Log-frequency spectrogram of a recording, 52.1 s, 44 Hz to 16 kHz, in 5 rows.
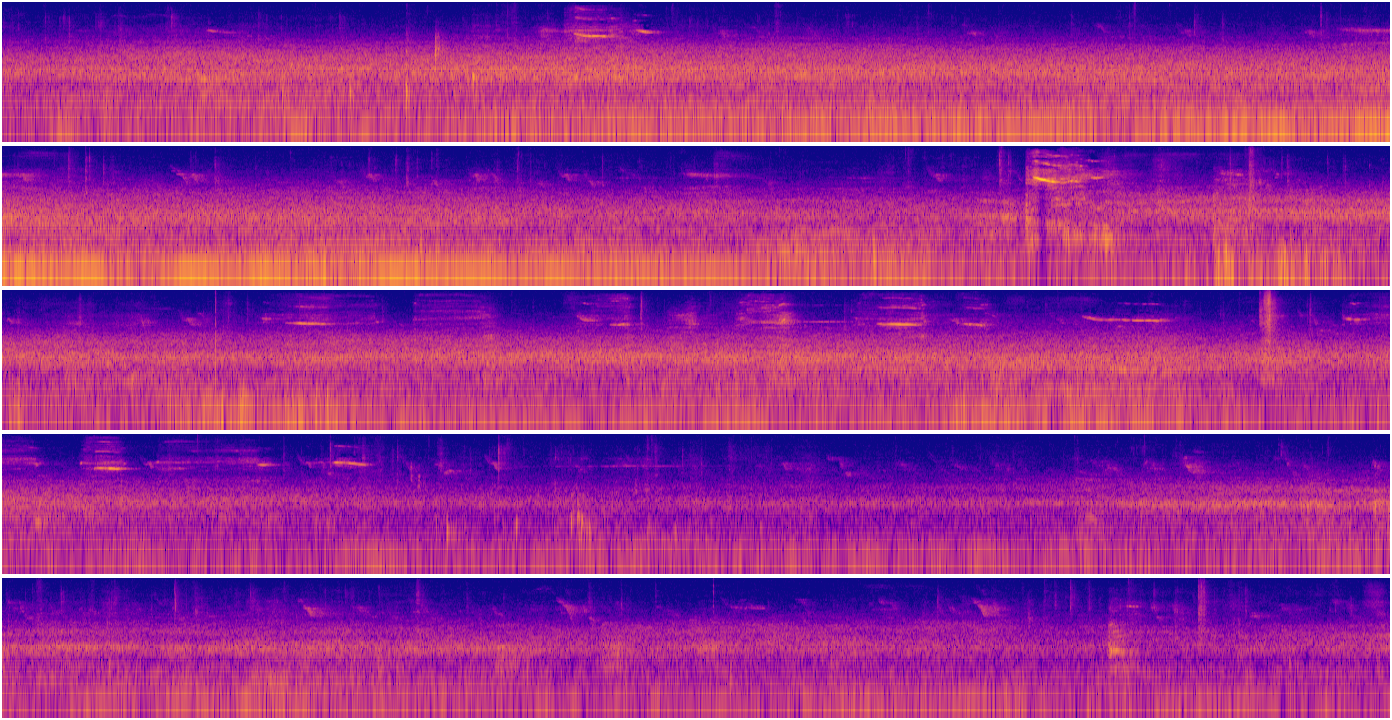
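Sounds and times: dog claws clicking on pavers: 0:07.9 - 0:15.4, 0:30.0 - 0:30.9, 0:39.7 - 0:47.1, 0:47.8 - 0:51.9
small birds chirping: 0:30.2 - 0:52.0.

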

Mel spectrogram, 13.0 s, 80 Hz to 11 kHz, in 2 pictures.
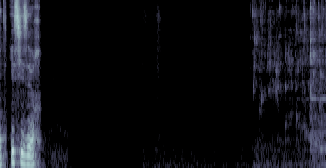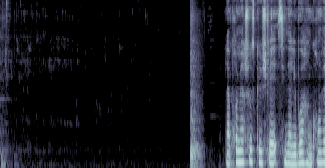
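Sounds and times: water pouring into a glass: 0:05.0 - 0:10.3.

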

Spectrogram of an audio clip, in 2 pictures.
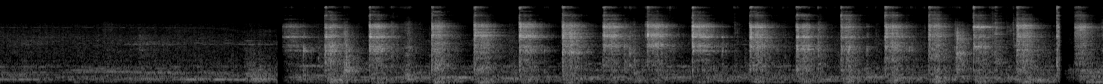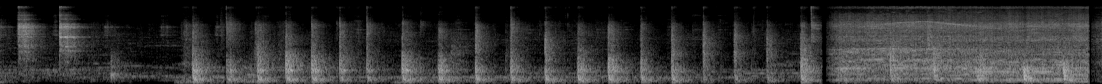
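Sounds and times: hammer and chisel chipping plaster: 0:02.8 - 0:22.0.

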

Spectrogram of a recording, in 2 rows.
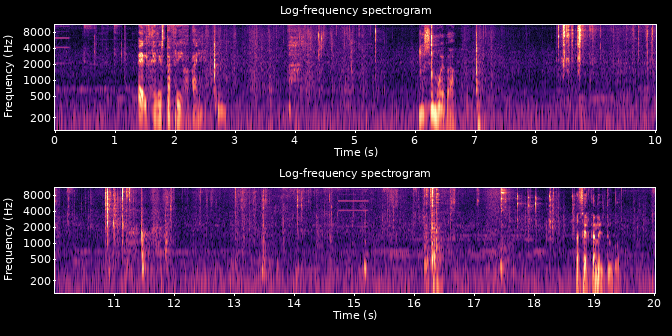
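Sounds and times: metal instruments clinking: 0:08.3 - 0:13.2, 0:16.0 - 0:20.0.

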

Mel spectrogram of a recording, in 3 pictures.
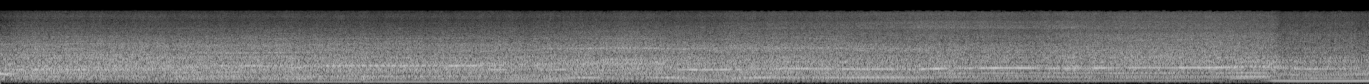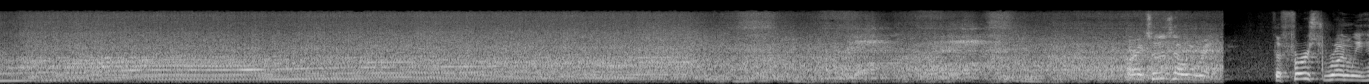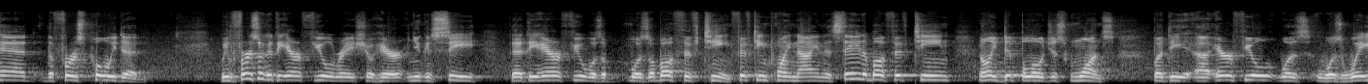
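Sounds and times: engine running on dyno: 0:00.0 - 0:26.0.

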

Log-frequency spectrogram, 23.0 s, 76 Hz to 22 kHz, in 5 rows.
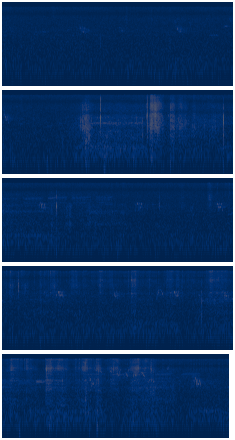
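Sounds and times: faint bird chirps: 0:09.1 - 0:23.0.

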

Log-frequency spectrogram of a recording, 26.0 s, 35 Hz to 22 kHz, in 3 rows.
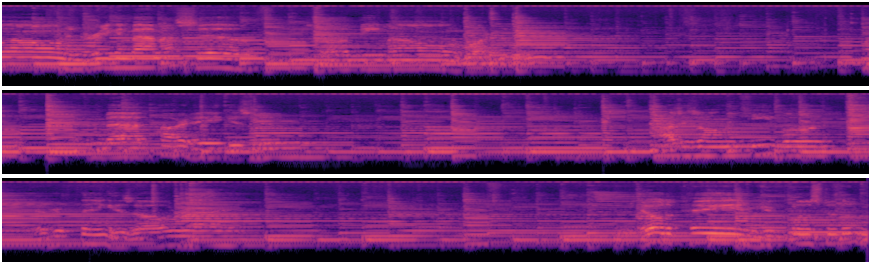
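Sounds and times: man singing: 0:00.0 - 0:06.2, 0:09.2 - 0:12.3, 0:15.2 - 0:20.4, 0:23.2 - 0:26.0
acoustic guitar strumming: 0:00.0 - 0:26.0.

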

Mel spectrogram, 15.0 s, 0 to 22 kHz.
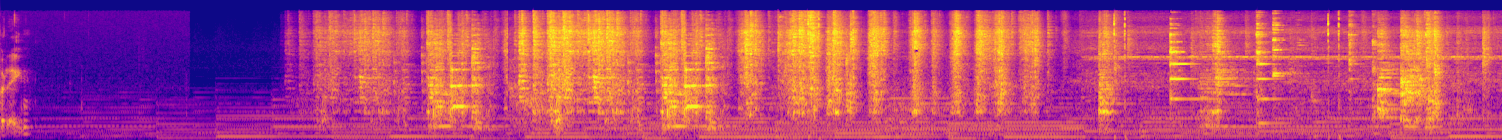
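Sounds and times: background music with bass: 0:00.0 - 0:15.0
cutlery clinking in a drawer: 0:02.9 - 0:14.8.

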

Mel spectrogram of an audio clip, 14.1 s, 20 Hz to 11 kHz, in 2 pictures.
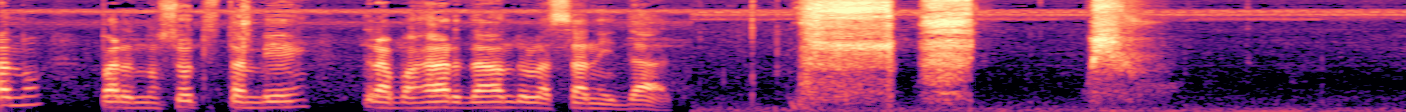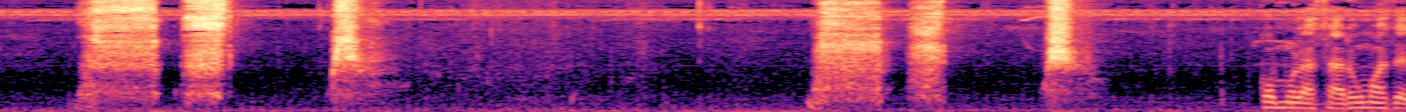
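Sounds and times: person blowing hard through lips: 0:03.9 - 0:05.9, 0:07.4 - 0:09.1, 0:11.0 - 0:12.6.

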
